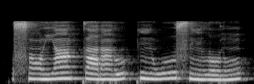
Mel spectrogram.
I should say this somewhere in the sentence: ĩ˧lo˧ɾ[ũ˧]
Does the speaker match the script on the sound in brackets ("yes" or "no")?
no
